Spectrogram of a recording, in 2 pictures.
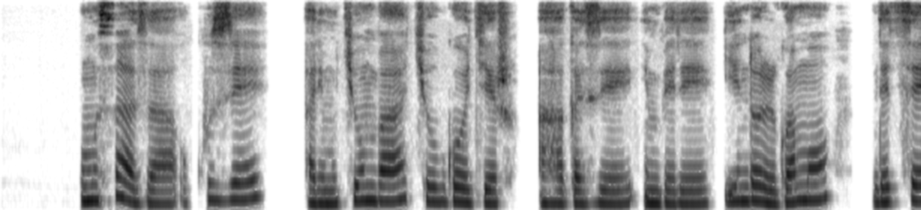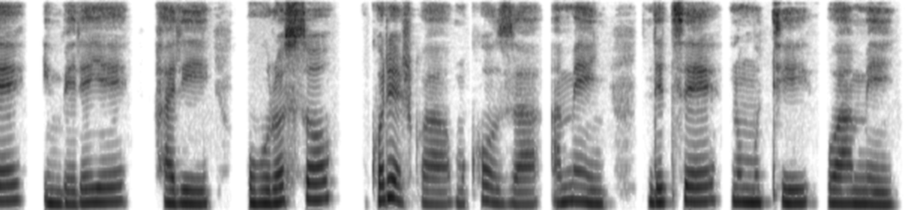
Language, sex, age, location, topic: Kinyarwanda, female, 18-24, Kigali, health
